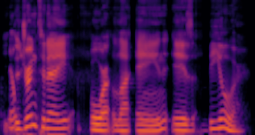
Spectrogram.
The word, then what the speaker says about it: La Haine: Like the H is silent. – La Haine.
